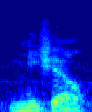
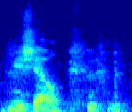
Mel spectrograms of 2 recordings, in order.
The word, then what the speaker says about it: Michel: Michelle. I believe so. Like that. Like Michelle. Ben Stiller's right hand man on Dodgeball, you know? Yeah. Gigantic security guard looking guy named Michelle.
